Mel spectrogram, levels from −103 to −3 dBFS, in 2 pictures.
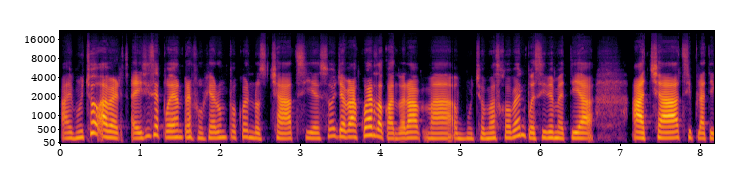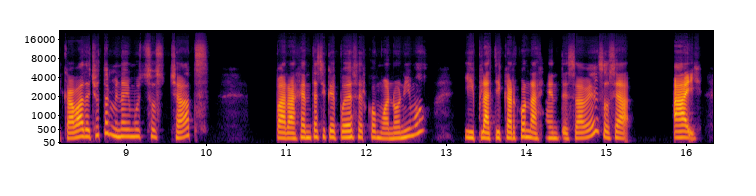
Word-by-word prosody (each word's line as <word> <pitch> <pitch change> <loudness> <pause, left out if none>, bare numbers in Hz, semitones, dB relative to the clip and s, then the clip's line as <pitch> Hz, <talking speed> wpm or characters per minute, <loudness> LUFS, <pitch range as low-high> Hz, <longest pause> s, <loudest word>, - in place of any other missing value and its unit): hay 190 +1 -5
mucho 220 - 0
a 240 - +6
ver, 205 -4 +1
ahí 185 +1 -1
sí 260 - -8
se 305 - -1
pueden 220 -2 0
refugiar 195 -2 -4
un 215 - -5
poco 215 +1 -9
en 220 -3 -5
los 185 -1 -7
chats 185 0 -1
y 195 -1 -5
eso 185 +8 -7
yo 240 -2 0
me 230 0 +4
acuerdo 260 +2 +3
cuando 185 -2 -2
era 200 +1 +3
má 180 0 -1
mucho 180 +1 -8
más 190 +2 -3
joven 245 +9 -3
pues 190 -5 -3
sí 205 - -6
me 205 0 0
metía 190 0 0 0.5
a 200 -1 +8
chats 200 +2 +5
y 210 - -6
platicaba 185 +4 +1
de 245 - 0
hecho, 280 +5 -7
también 290 -8 -3
hay 250 0 -2
muchos 245 -1 -7
chats 260 - -4 0.8
para 190 -2 +3
gente, 215 +3 -1
así 230 0 -7
que 220 -1 -1
puede 215 +3 +1
ser 225 -1 -6
como 210 -4 -5
anónimo 200 - -2 0.5
y 210 -2 -1
platicar 200 0 +2
con 235 - 0
la 195 -4 +2
gente, 190 -1 -5
¿sabes?, 200 - -2
o - - -1
sea - - 0 0.5
hay 210 -3 +7
205 Hz, 205 wpm, -24 LUFS, 190-230 Hz, 0.8 s, a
